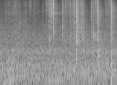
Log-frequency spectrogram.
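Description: A deck of tarot cards being shuffled by hand: a run of quick, crisp card clicks beginning about a second in.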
